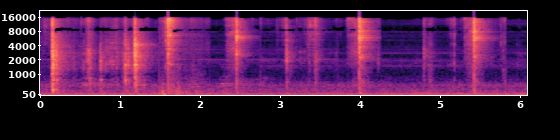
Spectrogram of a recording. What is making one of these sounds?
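Sticky tape is torn and pressed down with soft taps.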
